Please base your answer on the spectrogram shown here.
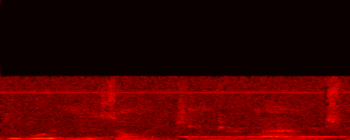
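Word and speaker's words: Nizhoni: The name of the CD is called Nizoni. It's a Navajo term, and it's spelled Nhizoni, and translated into this English language.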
